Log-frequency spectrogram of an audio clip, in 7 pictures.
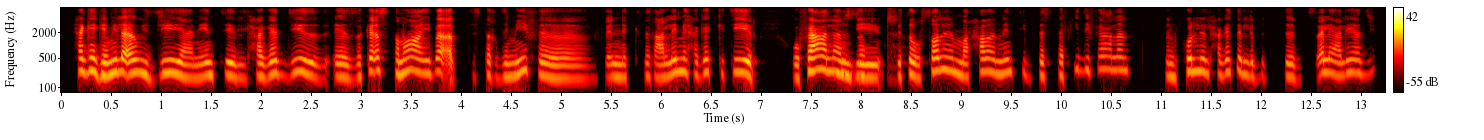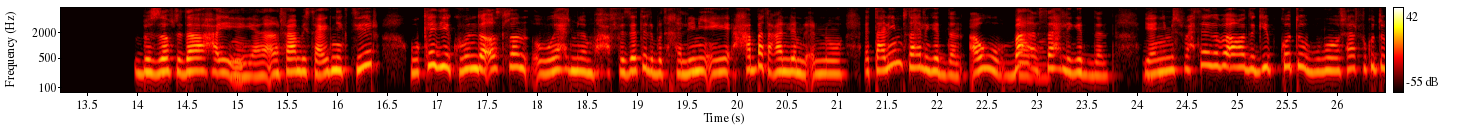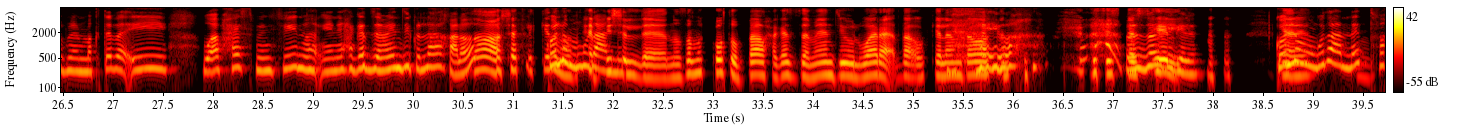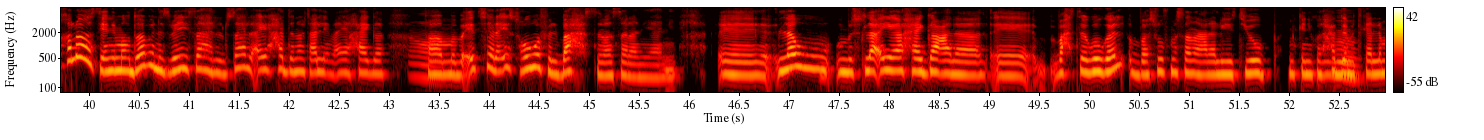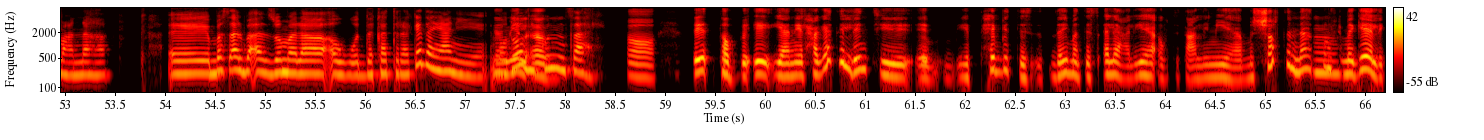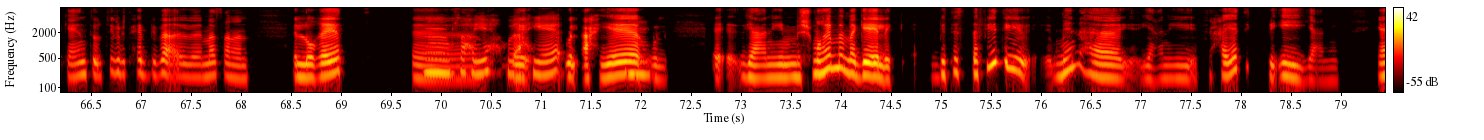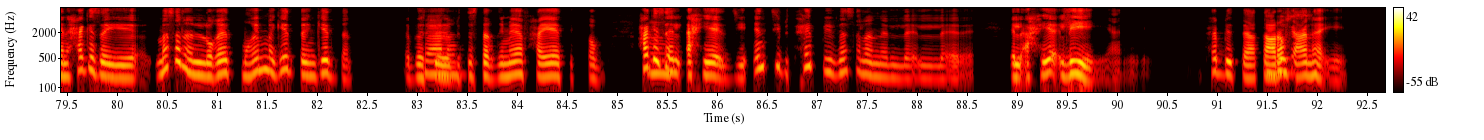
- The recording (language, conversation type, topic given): Arabic, podcast, إيه اللي بيحفزك تفضل تتعلم دايمًا؟
- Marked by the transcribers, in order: tapping; laughing while speaking: "أيوه"; laugh; chuckle; laugh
